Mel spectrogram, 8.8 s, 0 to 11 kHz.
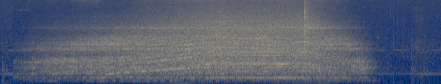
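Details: Harrison HS170 universal mill, main motor test run with gearbox belts on, low range; gear whine over steady hum rising then coasting down; noisy main motor whose bearings needed changing, motor removed for bearing replacement.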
